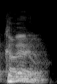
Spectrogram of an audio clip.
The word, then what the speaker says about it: Cavero: Cavero? – Cavero. – Okay, perfect. – Yeah, Cavero. – Well, I'm Portuguese, so I can roll those R's.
